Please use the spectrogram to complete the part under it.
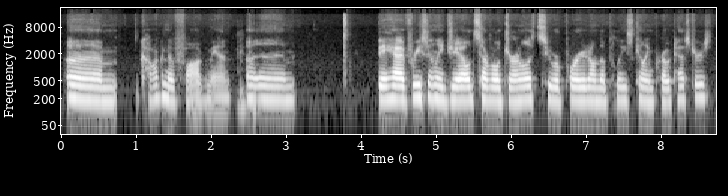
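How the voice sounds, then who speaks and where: Female co-host, slightly low register, informal and hesitant news talk, dry close recording. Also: flat delivery, a little slow, gravelly, warm tone, no room sound. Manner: hesitant, careful to qualify claims. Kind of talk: casual news discussion.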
